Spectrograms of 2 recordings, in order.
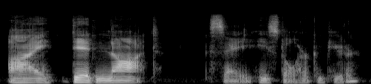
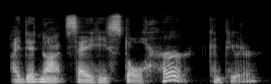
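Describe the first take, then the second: First: The stress falls on "did not". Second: The stress falls on "her". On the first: The statement was never made; it is false. "when you're emphasizing did not" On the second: He stole someone else's computer. "Let's emphasize the word her"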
